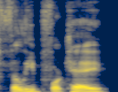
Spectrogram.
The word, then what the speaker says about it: Philippe Forquet: in the movie was, I think his last name is pronounced Forquet, but it's Philippe Forquet.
